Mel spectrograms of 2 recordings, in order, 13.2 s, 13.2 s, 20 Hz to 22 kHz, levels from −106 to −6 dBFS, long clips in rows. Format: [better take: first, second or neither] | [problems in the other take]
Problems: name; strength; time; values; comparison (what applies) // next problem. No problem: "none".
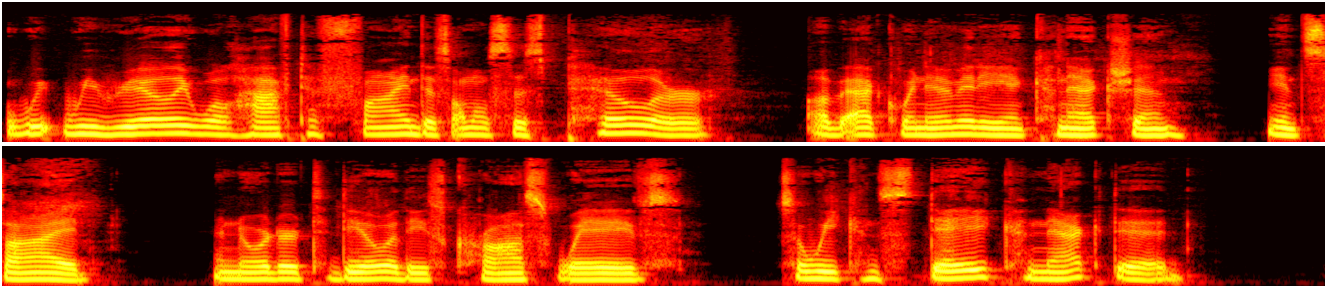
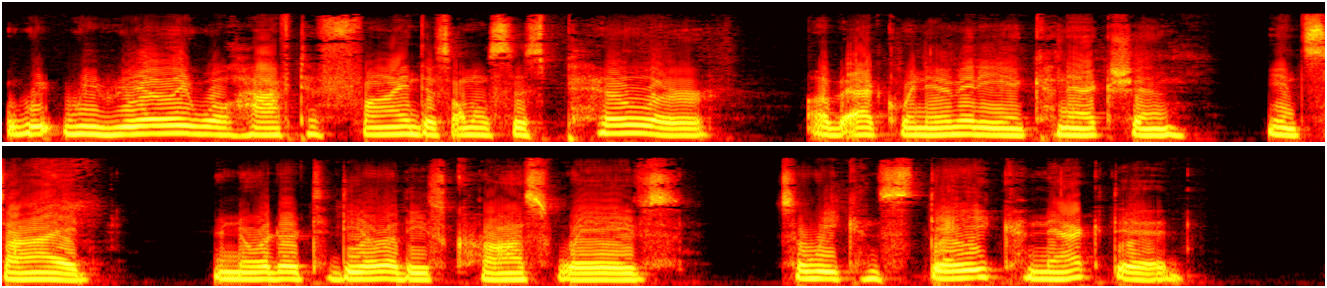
first | distortion; slight; 10 dB below the speech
